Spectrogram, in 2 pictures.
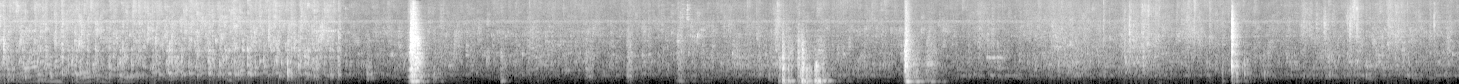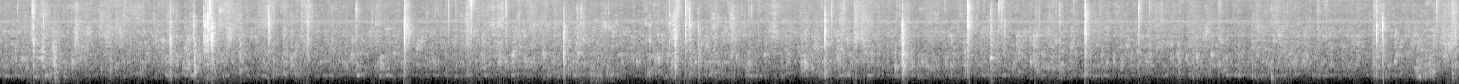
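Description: Wood fire crackling in a wood-fired cooking stove, with irregular sharp snaps and pops and a few louder knocks near four and eight seconds. It opens with a steady hiss that cuts off about three and a half seconds in.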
